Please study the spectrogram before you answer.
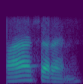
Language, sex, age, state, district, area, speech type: Telugu, male, 18-30, Andhra Pradesh, Konaseema, rural, conversation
